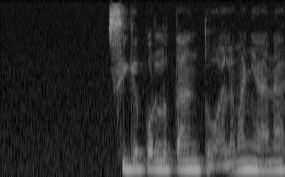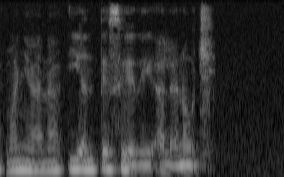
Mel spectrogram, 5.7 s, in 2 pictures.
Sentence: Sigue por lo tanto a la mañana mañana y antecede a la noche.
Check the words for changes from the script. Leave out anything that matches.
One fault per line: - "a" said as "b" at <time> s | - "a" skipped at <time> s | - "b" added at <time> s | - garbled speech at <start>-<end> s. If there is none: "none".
none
